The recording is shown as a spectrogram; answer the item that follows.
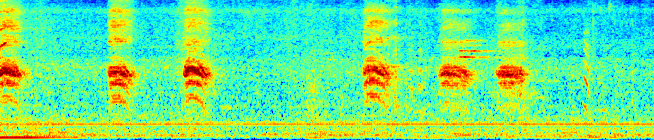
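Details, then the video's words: Pet rose-ringed parakeet, said to speak Urdu/Hindi words: five short, harsh, arched, harmonic calls spaced about a second apart, over a steady low hum and room noise. "mitthu talking with My best parrot ever speaking in urdu/hindi"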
